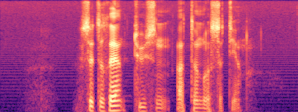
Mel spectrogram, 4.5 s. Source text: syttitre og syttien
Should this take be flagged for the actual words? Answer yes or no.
yes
